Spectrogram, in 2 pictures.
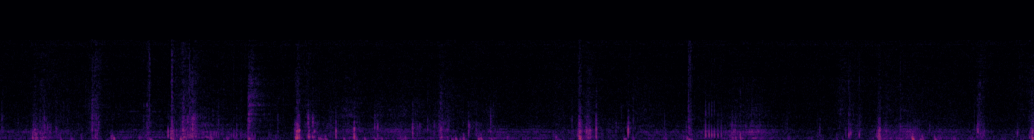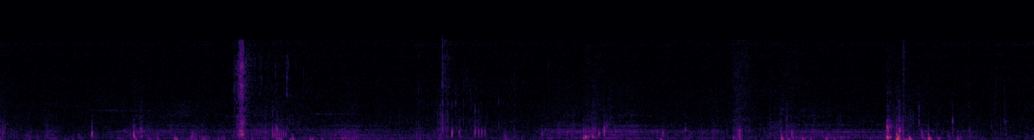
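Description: Footsteps of a hiker walking on a leaf-strewn dirt forest trail: an irregular run of soft crunches and sharp clicks.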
